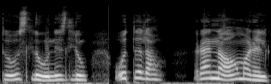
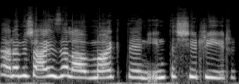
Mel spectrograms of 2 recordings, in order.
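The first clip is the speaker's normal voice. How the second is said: put-on crying child; 6 semitones higher, 4 dB louder than usual. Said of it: "بيسان قعدت تعيط".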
